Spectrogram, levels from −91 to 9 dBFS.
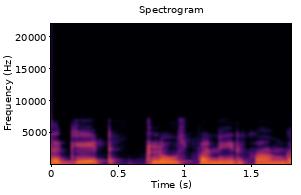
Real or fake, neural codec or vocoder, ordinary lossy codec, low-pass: fake; autoencoder, 48 kHz, 128 numbers a frame, DAC-VAE, trained on Japanese speech; none; 7.2 kHz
